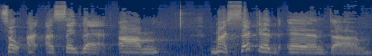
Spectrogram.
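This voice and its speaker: Noticeable background noise sits behind a woman speaking at a very slow pace. Her pitch is medium with ordinary variation, and her loudness is very even. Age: 60s. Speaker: resident speaking at a public listening session. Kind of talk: public comment. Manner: halting.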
